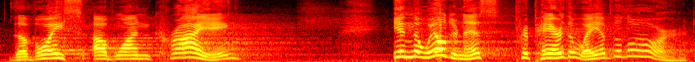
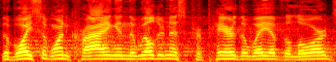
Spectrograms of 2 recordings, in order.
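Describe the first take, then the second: First: The pause comes before 'in the wilderness'. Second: The pause comes after 'in the wilderness'. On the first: The way is to be prepared in the wilderness. "For Isaiah, good news, it lies with the preparation" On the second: The one crying out is in the wilderness. "In Luke"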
